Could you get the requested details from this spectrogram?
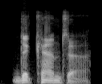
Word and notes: decanter: British English

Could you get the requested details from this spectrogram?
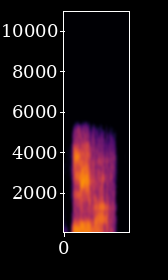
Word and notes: lever: Indian

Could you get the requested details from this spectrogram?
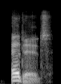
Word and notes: edit: British English

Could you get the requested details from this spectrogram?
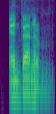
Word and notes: envenom: American English

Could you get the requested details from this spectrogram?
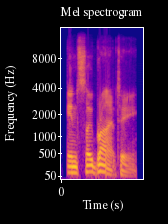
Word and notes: insobriety: British English

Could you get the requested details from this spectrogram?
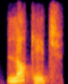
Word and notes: lockage: Indian

